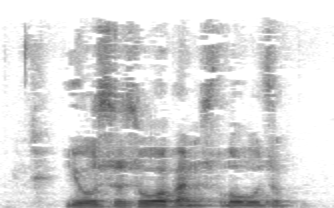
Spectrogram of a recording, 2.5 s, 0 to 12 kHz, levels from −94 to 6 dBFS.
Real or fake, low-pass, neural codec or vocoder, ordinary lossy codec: real; 10.8 kHz; none; AAC, 32 kbps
